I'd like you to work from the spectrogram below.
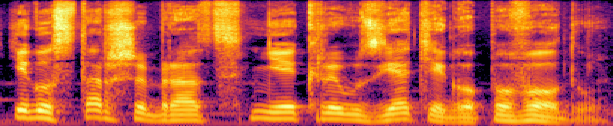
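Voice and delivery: plain reading voice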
